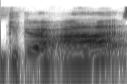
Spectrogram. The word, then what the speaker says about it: Doaa: The nickname D, when I first moved to New York, Doaa, it is actually pronounced Doaa. So there is a letter that's not in the English alphabet. So it was a little bit difficult for people to pronounce.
